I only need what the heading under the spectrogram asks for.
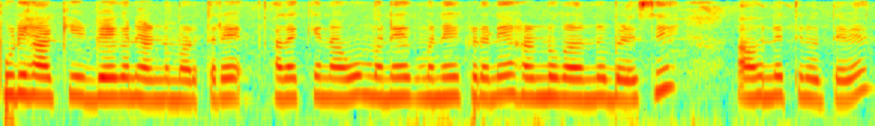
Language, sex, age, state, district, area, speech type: Kannada, female, 18-30, Karnataka, Koppal, urban, spontaneous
